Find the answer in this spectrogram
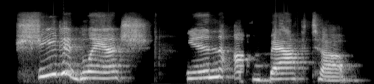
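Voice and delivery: delighted yell, swooping and drawn out. Asked about a favorite theater performer, praising her, yelling. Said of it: "I'm yelling. Sorry".

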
